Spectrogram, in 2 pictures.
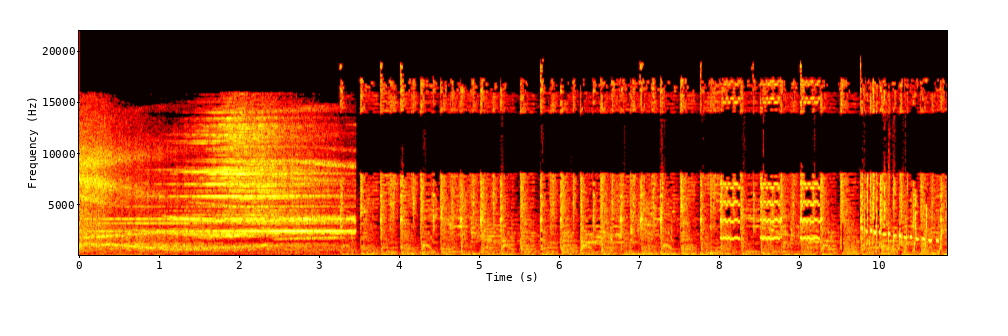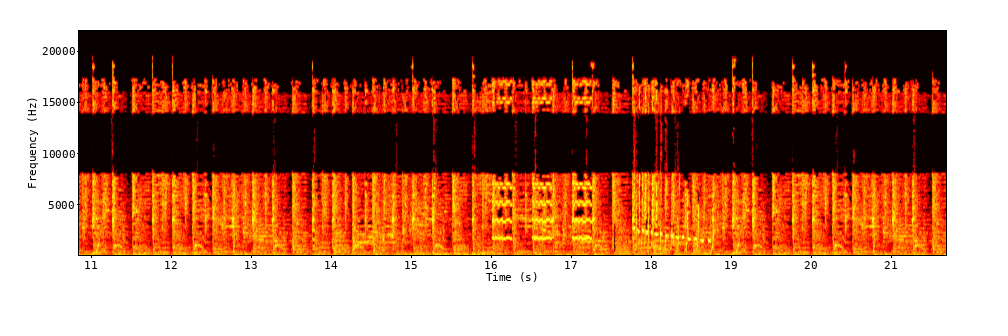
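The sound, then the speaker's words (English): Bright chiptune-style title screen music from the 2007–2008 video game Pumpkin Man, played under the title screen animation and credits. It opens with a few seconds of sweeping, siren-like tones, then settles into a loud, steady looping melody with a driving beat and quick falling arpeggios. “What you just heard was the beginning music under the title screen animation and credits for a game I created in 2007 and 2008 called Pumpkin Man.”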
